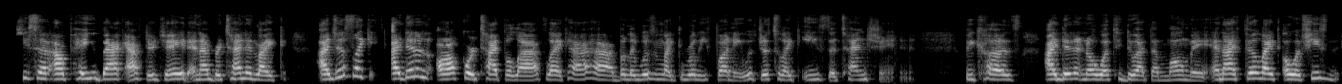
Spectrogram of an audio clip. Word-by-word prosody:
She 300 - -8
said, 270 -1 +1
"I'll 245 0 +6
pay 255 +1 0
you 275 +1 -2
back 245 0 +3
after 240 -5 +1
Jade," 240 +3 +2
and 225 - +1
I 230 - +2
pretended 255 +4 +1
like 215 +4 0 0.3
I 235 +1 +5
just, 360 +8 -3
like 380 -2 0 0.2
I 260 0 +6
did 335 +6 0
an 325 - -3
awkward 255 +2 +4
type 230 -2 +1
of 215 - -4
laugh, 195 -1 0
like, 220 +1 -1
"Haha," 230 -5 -1
but 230 +2 -5
it 220 - -4
wasn't, 235 +1 -2
like, 215 -3 -5
really 225 -1 -5
funny, 215 -4 -4
it - - -10
was 260 - -7
just 225 0 -3
to, 230 - -8
like, 205 -1 -6
ease 220 +2 -10
the 175 - -6
tension 215 +6 -7 0.7
because 225 -2 -1 0.2
I 235 0 +6
didn't 250 0 +2
know 230 0 +1
what 225 -1 +1
to 240 - -10
do 225 0 -2
at 210 -1 -2
that 195 -1 -10
moment, 200 -3 -5
and 225 +2 -2
I 245 -1 +4
feel 270 +2 +2
like, 250 -2 +3
"Oh, 235 +1 +5
if 225 -1 0
she's" 280 +2 -3
230 Hz, 245 wpm, -22 LUFS, 220-255 Hz, 0.7 s, I'll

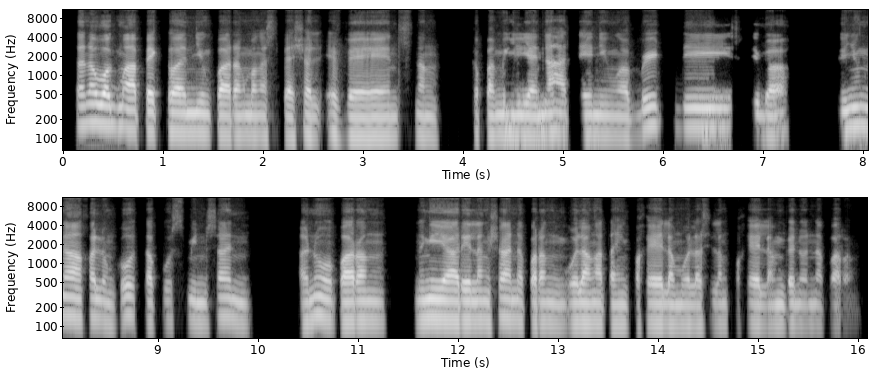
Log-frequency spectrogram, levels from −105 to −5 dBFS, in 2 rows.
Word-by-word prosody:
sana 165 +2 +2
wag 165 -2 +6
maapektuhan 130 -4 +4
yung 125 -1 +1
parang 115 0 +3
mga 115 0 -1
special 115 0 -2
events 110 -1 0
ng 110 -2 -4 0.4
kapamilya 120 0 +1
natin, 120 -1 0
yung 115 0 -4
mga 110 - 0
birthdays, 150 0 0 0.2
di 125 - -4
ba? 115 -1 +1 0.5
Yun 150 +4 0
yung - - -2
nakakalungkot. 140 -1 +1
Tapos 125 +1 -7
minsan 125 0 -3 0.5
ano, 135 +2 0
parang 125 0 +3 0.3
nangyayari 130 -1 +5
lang 125 0 0
siya 135 -1 +2
na 125 - -1
parang 115 -1 -1
wala 120 0 +2
nga 115 - -4
tayong 110 -1 -5
pakialamm 115 -1 0
wala 110 0 -2
silang 115 +1 -11
pakialam 110 -1 -4
ganun 110 0 -5
na 110 - -7
parang, - - -9
120 Hz, 140 wpm, -26 LUFS, 115-135 Hz, 0.5 s, wag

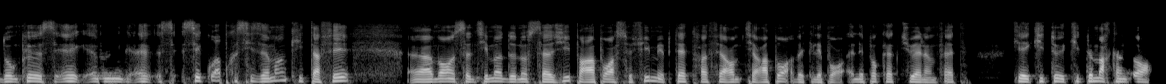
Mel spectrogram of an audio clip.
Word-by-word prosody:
donc 130 +3 -1
heu, 140 -3 +4
c'est, 125 - -8
et 140 0 0
hem, 135 -1 0
et 130 +2 -3
c'est - - -11
c'est 165 - 0
quoi, 170 +2 -4
précisément, 145 +4 -3
qui 150 -6 -8
t'a 120 -4 +4
fait, 160 +8 +1 0.6
heu, - - -7
avoir 120 +4 +4
un 130 - +2
sentiment 130 +3 -1
de 125 0 +1
nostalgie 120 +3 +1
par - - +3
rapport 115 +2 +5
à - - +2
ce 120 0 -7
film 165 +7 -3
et 130 - +1
peut-être 130 -2 0
faire 120 0 +1
un 115 - +2
petit 115 +1 -4
rapport 110 +6 +1
avec 110 0 -4
l'épor 110 -2 -2
l'époque 120 +2 -3
actuelle, 120 -2 +1
en 100 -1 -4
fait, 110 +4 -5 0.4
qui - - +1
est 130 - +7
qui 140 - -3
te 145 - +1
qui 135 +1 -2
te 145 - +3
marque 145 -1 +2
encore? 130 -2 +1
130 Hz, 225 wpm, -23 LUFS, 115-140 Hz, 0.6 s, est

